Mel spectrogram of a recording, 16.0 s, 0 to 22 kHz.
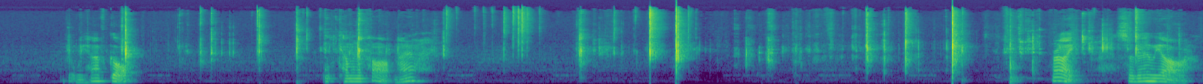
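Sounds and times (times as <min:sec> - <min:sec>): plastic casing clicking and creaking: 0:01.6 - 0:05.0, 0:05.7 - 0:15.8
sharp plastic cracks: 0:05.8 - 0:10.2, 0:11.4 - 0:13.0.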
